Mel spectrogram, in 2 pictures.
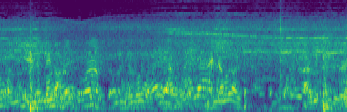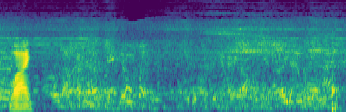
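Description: A crowd of men chatter and shout outdoors.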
